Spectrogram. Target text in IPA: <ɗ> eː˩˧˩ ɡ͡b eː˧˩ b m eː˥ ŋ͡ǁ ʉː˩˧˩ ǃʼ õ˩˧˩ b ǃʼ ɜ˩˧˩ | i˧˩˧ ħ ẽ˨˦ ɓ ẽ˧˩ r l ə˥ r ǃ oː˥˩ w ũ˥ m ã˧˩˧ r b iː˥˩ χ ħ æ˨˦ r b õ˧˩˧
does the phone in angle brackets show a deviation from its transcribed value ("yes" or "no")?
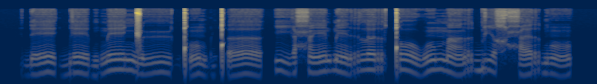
no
